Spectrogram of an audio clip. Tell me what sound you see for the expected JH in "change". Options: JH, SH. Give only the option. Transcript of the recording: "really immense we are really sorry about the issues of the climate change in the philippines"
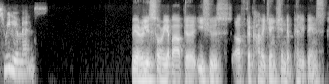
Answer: SH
